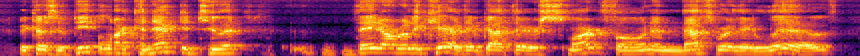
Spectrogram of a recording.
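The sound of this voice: There is audible room echo around a man speaking at a moderate pace in a fairly high pitch with ordinary pitch variation.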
